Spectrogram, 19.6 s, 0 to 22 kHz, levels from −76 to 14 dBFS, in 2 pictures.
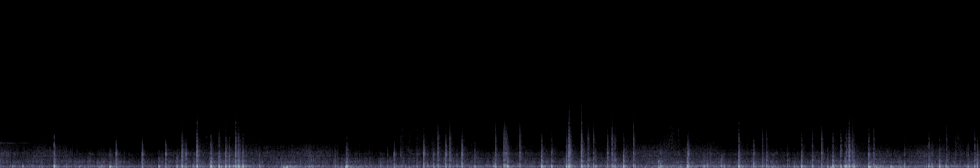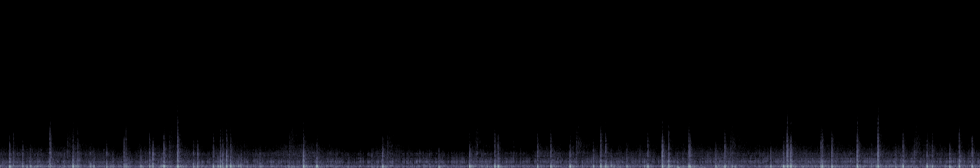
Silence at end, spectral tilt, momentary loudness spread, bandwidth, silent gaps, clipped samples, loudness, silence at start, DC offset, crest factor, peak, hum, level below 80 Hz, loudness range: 0 s; -9.5 dB/octave; 11 LU; 6.2 kHz; none; under 0.1%; -30 LUFS; 0 s; under 0.1%; 24 dB; -4 dBFS; none; -50 dBFS; 2 LU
